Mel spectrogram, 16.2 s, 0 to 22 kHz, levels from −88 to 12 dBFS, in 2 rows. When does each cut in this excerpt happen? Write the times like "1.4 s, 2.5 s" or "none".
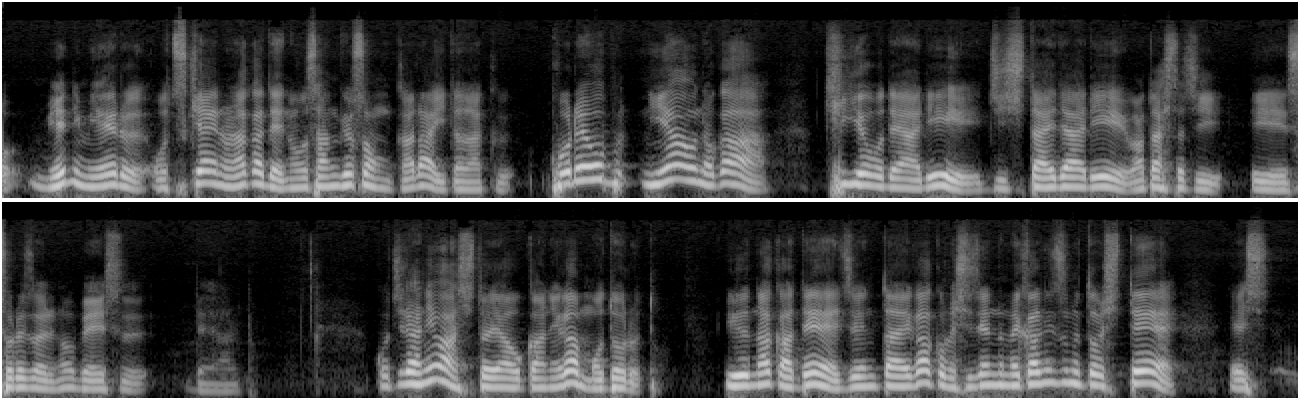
none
